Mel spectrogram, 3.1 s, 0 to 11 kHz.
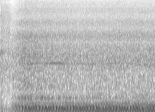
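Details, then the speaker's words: Nissan 240SX: engine catches and settles into a steady, even low idle, no misses or hunting, AFR about 14.9–15 at idle. Normal idle. "it might have been the mass airflow sensor bro it's idling a lot better it sounds more familiar than it usually has"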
